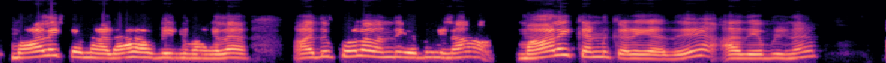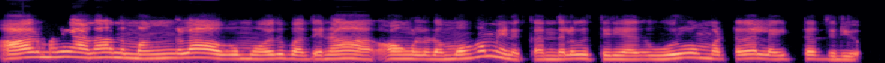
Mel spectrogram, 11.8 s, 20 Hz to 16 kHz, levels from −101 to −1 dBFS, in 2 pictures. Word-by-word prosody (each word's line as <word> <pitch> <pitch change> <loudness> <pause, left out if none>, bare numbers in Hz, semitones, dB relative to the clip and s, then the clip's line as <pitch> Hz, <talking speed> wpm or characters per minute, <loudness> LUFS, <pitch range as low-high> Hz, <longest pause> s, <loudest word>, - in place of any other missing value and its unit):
மாலைக்கண்ணாடா 270 -6 +4
அப்பிடின்னுவாங்கல்ல. 240 -2 +2 0.5
அது 300 +5 +1
போல 325 +2 +5
வந்து 290 +1 -3
எப்பிடின்னா, 260 0 -2 0.4
மாலைக்கண் 310 +2 +4
கிடையாது. 210 -2 0 0.3
அது 220 0 +1
எப்பிடின்னா 230 +4 -4 0.7
6:00 270 +3 +4
மணி 295 +2 -4
ஆனா 255 +1 -1
அந்த 250 -2 -2
மங்கலா 240 +3 -1
ஆகும்போது 205 0 -3
பார்த்தீன்னா, 200 +3 -4 0.3
அவுங்களோட 195 -2 -2
முகம் 315 +9 -2
எனக்கு 175 0 -7
அந்த 185 0 -5
அளவுக்கு 205 -2 -5
தெரியாது. 185 -1 -3
உருவம் 235 0 -1
மட்டும் 200 +1 -6
தான் 220 -2 -2
லைட்டா 185 +2 -6
தெரியும். 165 -1 -8
230 Hz, 140 wpm, -21 LUFS, 205-260 Hz, 0.7 s, போல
